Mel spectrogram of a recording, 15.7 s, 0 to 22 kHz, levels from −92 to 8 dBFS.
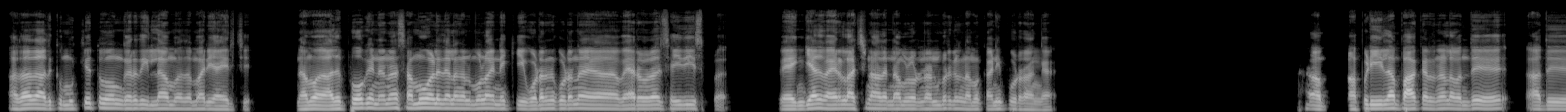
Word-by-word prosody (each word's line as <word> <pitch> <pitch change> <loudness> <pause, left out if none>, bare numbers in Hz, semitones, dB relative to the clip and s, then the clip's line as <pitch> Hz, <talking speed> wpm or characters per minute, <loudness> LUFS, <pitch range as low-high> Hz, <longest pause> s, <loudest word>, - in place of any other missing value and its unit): அதாவது 140 +3 +3
அதுக்கு 135 0 -3
முக்கியத்துவம்ங்கறது 145 -1 -1
இல்லாத 130 -1 -1
மாரி 125 -1 -1
ஆயிருச்சு. 115 -3 -5 0.5
நம்ம 125 +2 +3
அதுபோக 155 +6 +2
என்னன்னா, 155 +2 +1
சமூக 155 +2 +3
வலைதளங்கள் 150 -3 +1
மூலம் 150 0 +2
இன்னைக்கு 140 -1 -4
உடனுக்குடன 140 +2 0 0.4
வேற 130 - +2
யாராவது 135 -2 +1
செய்திஸ் 135 -1 -3
வ - - -9 0.6
வேற 120 - +2
எங்கயாவது 145 +4 +3
வைரல் 140 +1 +3
ஆச்சுன்னா, 145 +1 -1
அத 135 - +1
நம்மளோட 130 -1 -1
நண்பர்கள் 130 -1 -3
நமக்கு 120 0 -4
அனுப்பிஉடுறாங்க. 110 -5 -4 2.7
அப் 120 -3 -1 0.3
அப்டிலாம் 140 +3 +2
பாக்றதுனால 140 +1 +2
வந்து, 130 +3 -2 0.6
அது 125 0 -4
135 Hz, 125 wpm, -23 LUFS, 125-145 Hz, 2.7 s, அதாவது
